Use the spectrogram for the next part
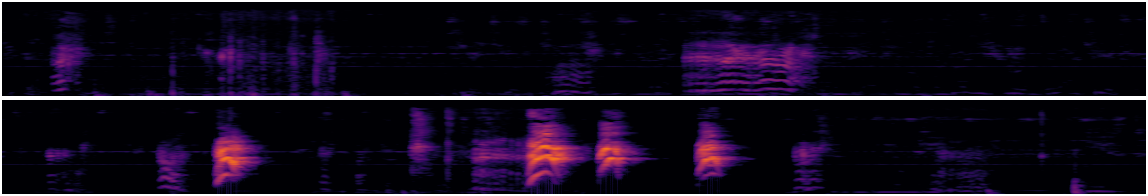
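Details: Maltese dog playing tug with a toy indoors: low rumbling growls early on, then a burst of short, sharp high barks in quick succession near the end, with a person speaking softly in between.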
